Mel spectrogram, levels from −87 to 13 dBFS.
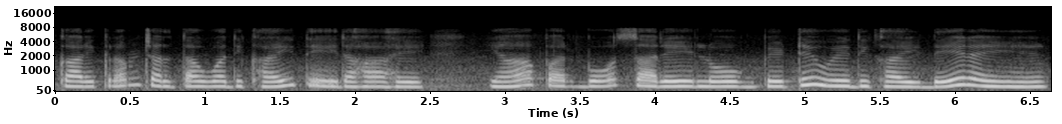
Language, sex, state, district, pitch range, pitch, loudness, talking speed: Hindi, female, Rajasthan, Jaipur, 230-260 Hz, 240 Hz, -13 LUFS, 160 wpm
